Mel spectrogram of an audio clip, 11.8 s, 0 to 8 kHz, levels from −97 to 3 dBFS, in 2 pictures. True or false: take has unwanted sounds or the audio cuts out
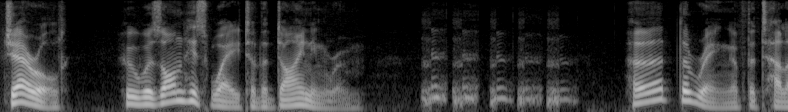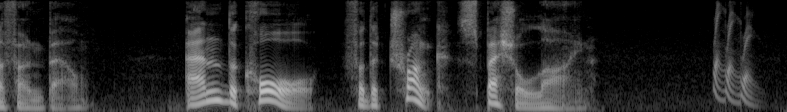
true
